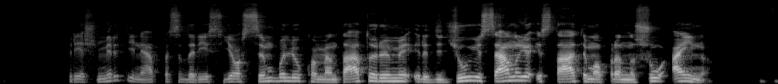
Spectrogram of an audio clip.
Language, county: Lithuanian, Kaunas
